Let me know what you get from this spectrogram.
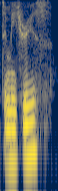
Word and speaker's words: Demetrius: Well, my name is Demetrius.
